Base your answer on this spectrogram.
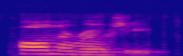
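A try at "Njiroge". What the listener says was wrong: Jiroge. The N is silent.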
